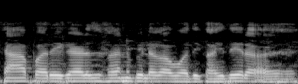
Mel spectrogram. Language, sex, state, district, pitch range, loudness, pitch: Hindi, male, Haryana, Charkhi Dadri, 135-150 Hz, -13 LUFS, 145 Hz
